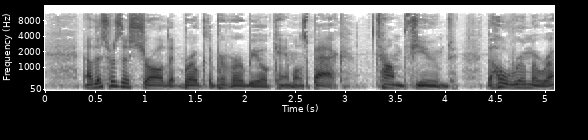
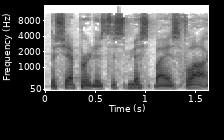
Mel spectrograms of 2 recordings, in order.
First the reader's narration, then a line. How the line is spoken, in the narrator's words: I replied with a chuckle as my face ran red with embarrassment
